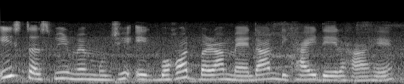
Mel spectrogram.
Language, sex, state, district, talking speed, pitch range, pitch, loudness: Hindi, female, Arunachal Pradesh, Lower Dibang Valley, 175 wpm, 210-245 Hz, 225 Hz, -15 LUFS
